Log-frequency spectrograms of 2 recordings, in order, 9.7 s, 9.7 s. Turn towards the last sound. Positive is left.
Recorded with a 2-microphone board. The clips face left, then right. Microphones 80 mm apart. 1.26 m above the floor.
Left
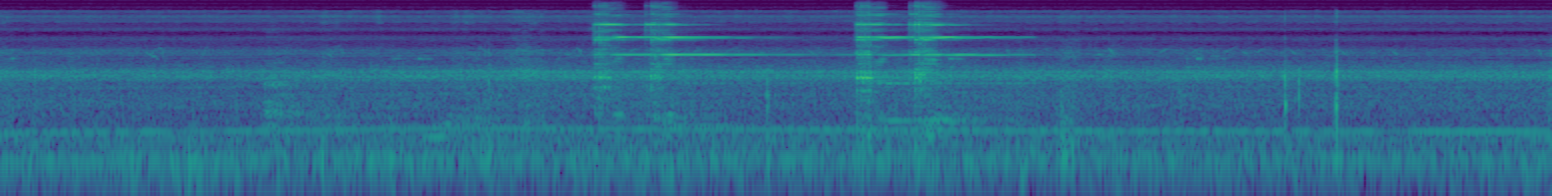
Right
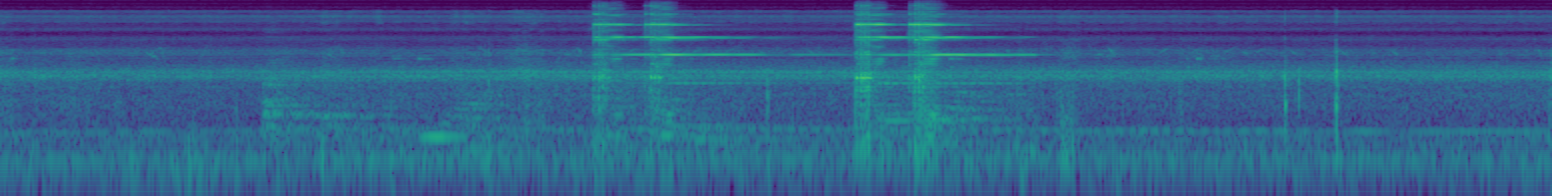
turn(degrees=-65)  # may be behind; listen again after turning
